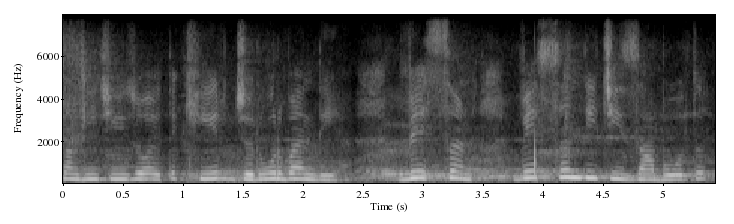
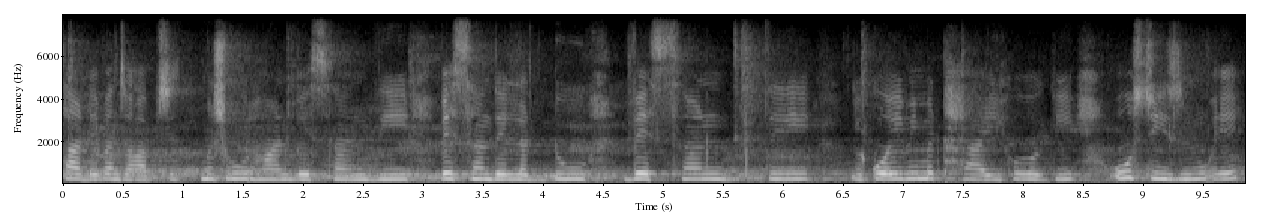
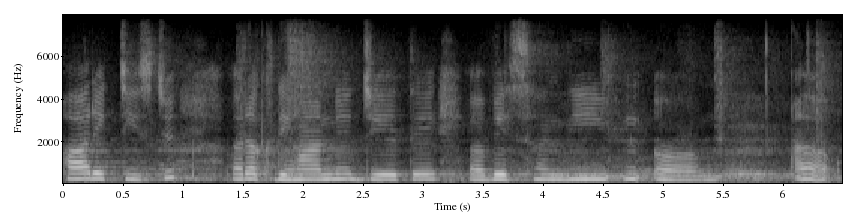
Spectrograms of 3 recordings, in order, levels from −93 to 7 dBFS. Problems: background sounds at intervals, background conversations at intervals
